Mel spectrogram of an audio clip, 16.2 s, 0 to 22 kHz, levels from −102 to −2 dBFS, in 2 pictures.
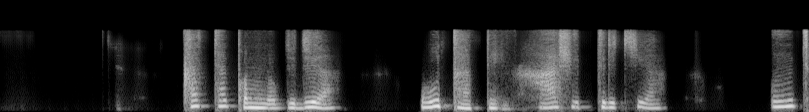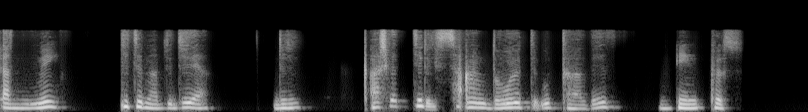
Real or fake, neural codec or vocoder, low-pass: fake; codec, 16 kHz, 0.5 kbps, X-Codec, HuBERT features, trained on general audio; 7.2 kHz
